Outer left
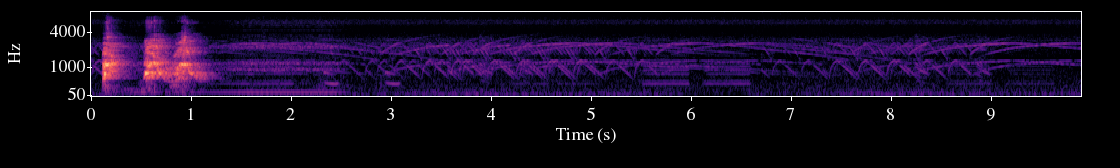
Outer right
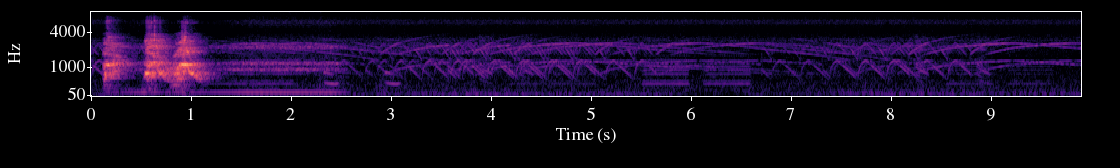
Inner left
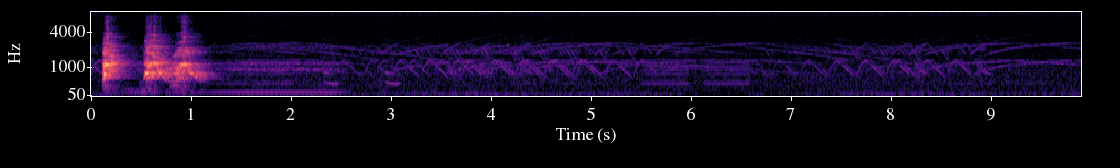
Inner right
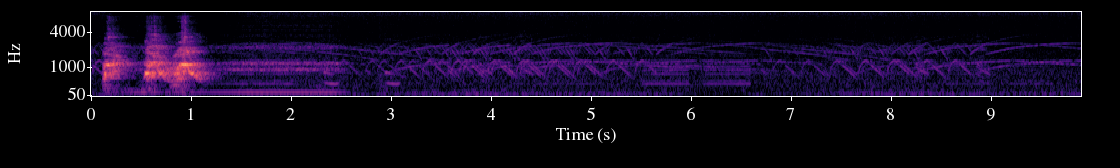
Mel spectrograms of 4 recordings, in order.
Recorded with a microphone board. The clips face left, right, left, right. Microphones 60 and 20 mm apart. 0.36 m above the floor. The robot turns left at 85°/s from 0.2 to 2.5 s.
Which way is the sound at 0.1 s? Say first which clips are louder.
Outer left 9 dB, inner left 8 dB; 65° left.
